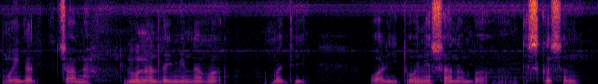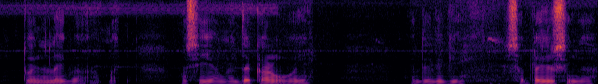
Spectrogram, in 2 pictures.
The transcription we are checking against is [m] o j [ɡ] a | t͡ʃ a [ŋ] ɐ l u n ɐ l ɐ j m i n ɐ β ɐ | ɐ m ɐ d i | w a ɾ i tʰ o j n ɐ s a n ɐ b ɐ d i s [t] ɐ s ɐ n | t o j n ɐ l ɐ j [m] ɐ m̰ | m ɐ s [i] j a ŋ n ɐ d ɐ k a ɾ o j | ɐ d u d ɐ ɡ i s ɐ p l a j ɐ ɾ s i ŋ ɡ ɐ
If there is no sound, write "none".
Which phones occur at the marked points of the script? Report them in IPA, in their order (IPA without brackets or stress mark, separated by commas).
m, ɡ, n, k, b, i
